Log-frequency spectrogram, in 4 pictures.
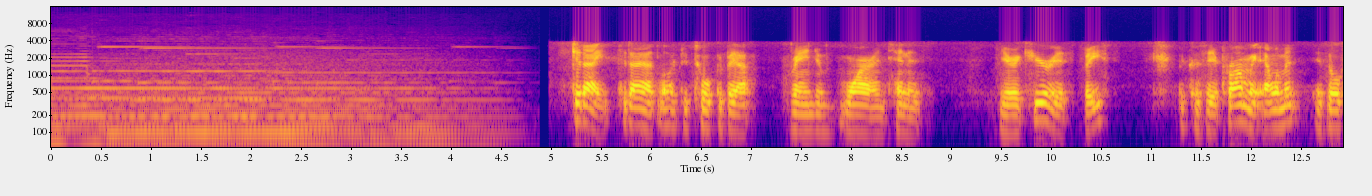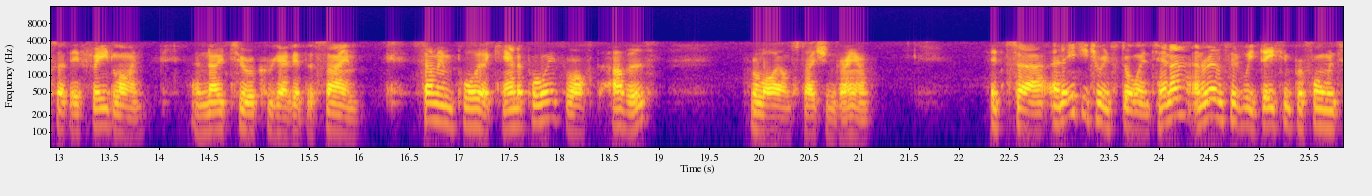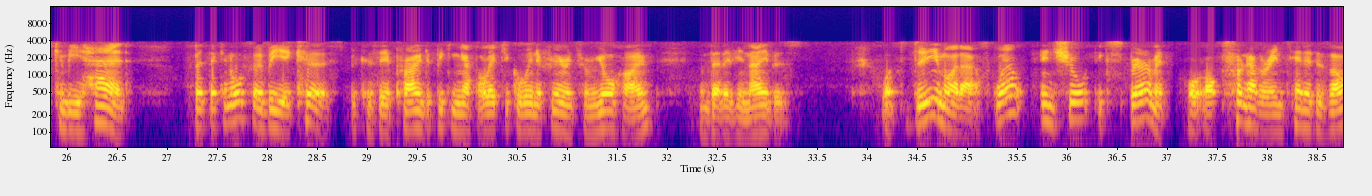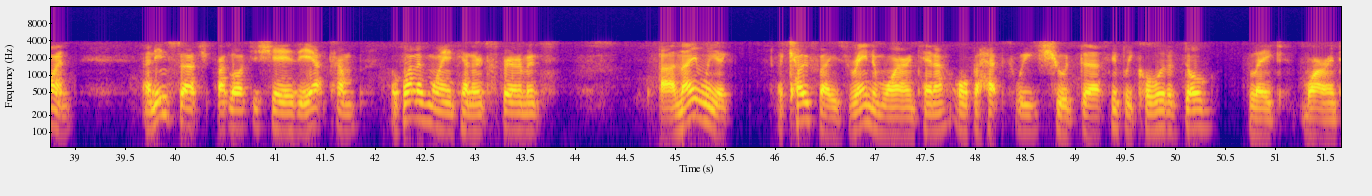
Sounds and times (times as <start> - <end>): Speech: 5.1 - 8.8, 9.4 - 19.0, 19.9 - 21.2, 22.3 - 39.0, 39.6 - 43.9, 44.8 - 51.6.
